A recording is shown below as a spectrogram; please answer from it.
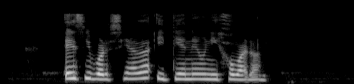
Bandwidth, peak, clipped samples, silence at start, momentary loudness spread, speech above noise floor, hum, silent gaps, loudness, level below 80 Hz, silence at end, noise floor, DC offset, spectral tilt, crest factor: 11.5 kHz; -4 dBFS; under 0.1%; 0.65 s; 7 LU; 48 dB; none; none; -22 LUFS; -78 dBFS; 0.9 s; -69 dBFS; under 0.1%; -5 dB/octave; 20 dB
